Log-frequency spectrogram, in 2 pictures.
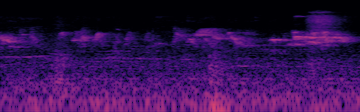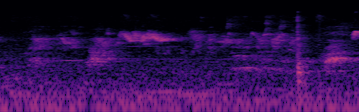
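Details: Red-whiskered bulbul, kept as a fighting songbird, gives short bright warbled phrases rising and falling, scattered through the recording over a soft background hiss and low hum.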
